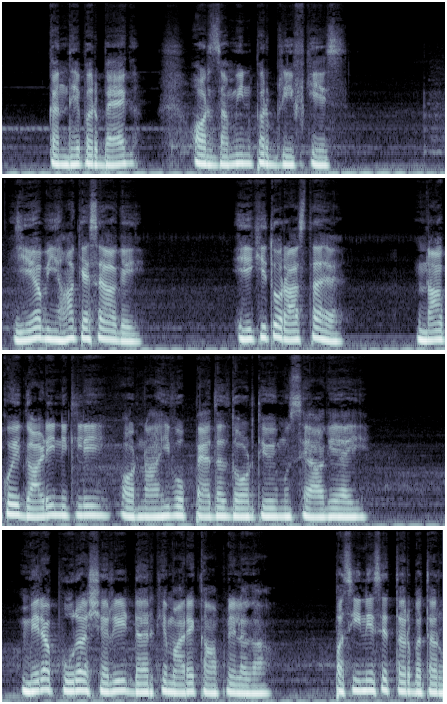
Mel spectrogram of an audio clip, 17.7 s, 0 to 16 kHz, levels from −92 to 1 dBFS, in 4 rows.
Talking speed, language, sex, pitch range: 150 wpm, Hindi, male, 130-155 Hz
